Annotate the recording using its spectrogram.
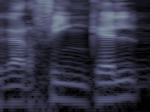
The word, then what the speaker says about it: Garfunkel: En este caso se trata de su versión de un tema de el reconocido y depresivo por momentos dúo Simon and Garfunkel, o hay quien dice que se pronuncia Garfinkel, pero nosotros le vamos a decir Garfunkel porque así nos suena mejor.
